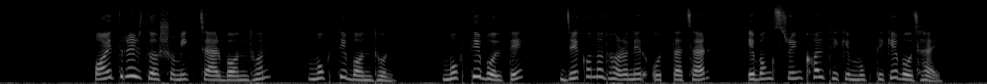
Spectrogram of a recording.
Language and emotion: Bengali, neutral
